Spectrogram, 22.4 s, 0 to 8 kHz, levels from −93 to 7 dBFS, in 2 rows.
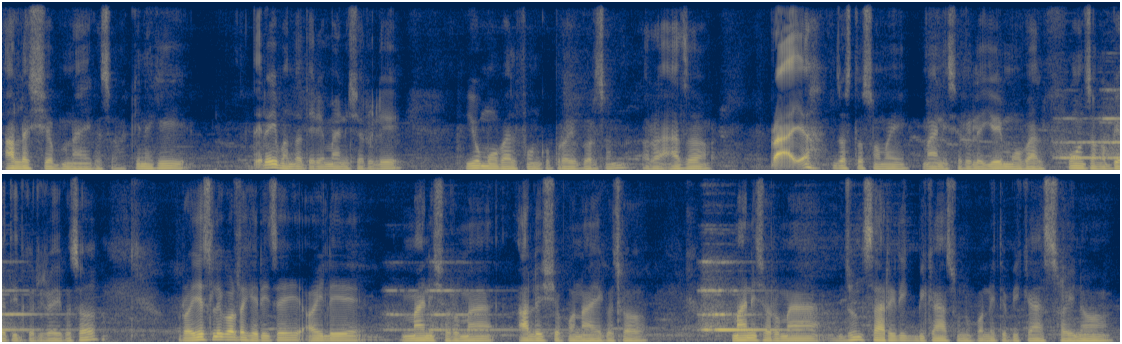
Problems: none marked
